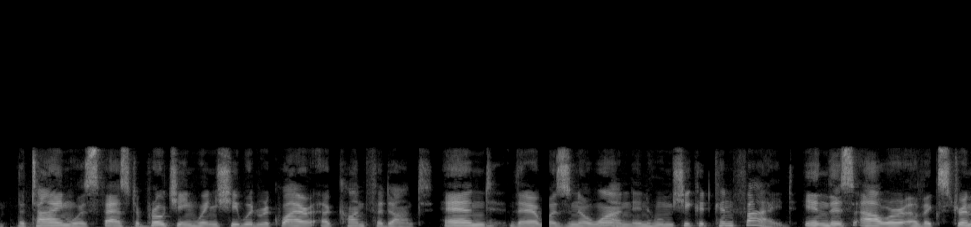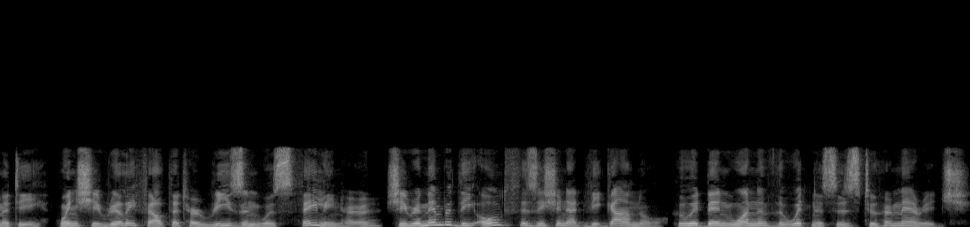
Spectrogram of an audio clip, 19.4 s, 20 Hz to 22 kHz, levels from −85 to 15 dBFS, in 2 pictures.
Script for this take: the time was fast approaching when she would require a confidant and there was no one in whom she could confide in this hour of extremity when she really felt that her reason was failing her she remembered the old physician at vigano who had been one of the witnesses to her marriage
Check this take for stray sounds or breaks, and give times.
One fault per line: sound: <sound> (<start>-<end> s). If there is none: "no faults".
sound: dropout (5.4-5.5 s)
